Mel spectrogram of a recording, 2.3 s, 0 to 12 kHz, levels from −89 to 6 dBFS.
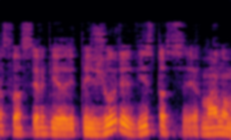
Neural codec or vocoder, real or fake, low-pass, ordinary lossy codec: codec, 16 kHz, 16 kbps, FreqCodec, smaller model; fake; 7.2 kHz; MP3, 32 kbps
